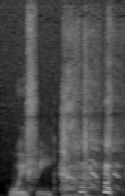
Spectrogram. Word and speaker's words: Wi-Fi: I asked for the Wi-Fi password cuz in Spanish it's wiffy so I said uh do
